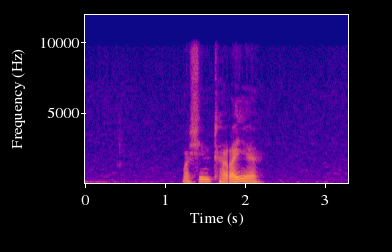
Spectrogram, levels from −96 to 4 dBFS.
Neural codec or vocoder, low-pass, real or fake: vocoder, 22.05 kHz, 80 mel bands, WaveNeXt; 9.9 kHz; fake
